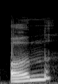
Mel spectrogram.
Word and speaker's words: homme: we've got the word homme, man, okay, but then it starts with H, as in French, H is not pronounced, so the first sound that we hear is O, okay, and then it will follow the same rule.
